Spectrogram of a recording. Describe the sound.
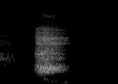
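A voice imitates panting with two breathy puffs, a short one followed by a longer, louder one, with no other sound around them.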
